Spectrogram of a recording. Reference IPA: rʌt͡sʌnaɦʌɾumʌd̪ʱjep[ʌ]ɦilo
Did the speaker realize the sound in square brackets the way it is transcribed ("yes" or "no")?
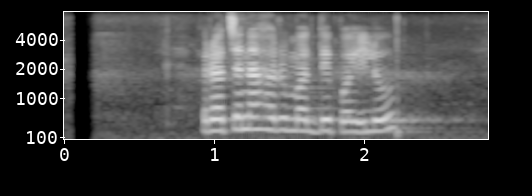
yes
